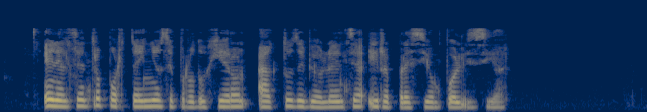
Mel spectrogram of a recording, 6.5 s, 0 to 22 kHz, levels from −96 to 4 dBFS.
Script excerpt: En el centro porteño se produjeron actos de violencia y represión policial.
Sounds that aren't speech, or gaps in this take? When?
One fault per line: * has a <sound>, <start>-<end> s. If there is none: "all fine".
all fine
